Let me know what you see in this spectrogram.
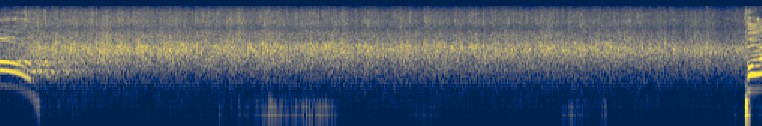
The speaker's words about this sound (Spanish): Dele fuerte ese aplauso al Señor.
